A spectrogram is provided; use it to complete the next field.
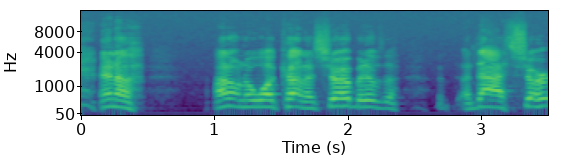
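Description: Loud and high-pitched, a man speaks. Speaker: visiting preacher. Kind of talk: sermon. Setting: church. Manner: animated.

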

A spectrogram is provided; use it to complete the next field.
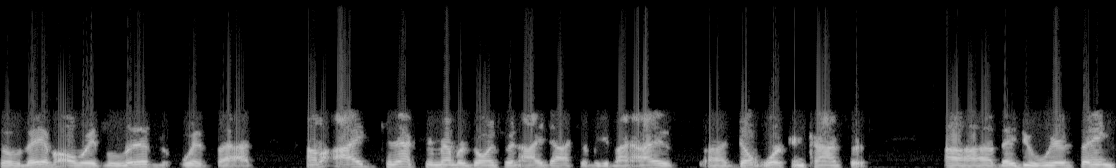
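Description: Here a man speaks with a Midwestern US accent at a medium pitch. His pace is fairly quick and his intonation fairly even. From US Midwest. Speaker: sports broadcaster and pastor. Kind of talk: casual chat. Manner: mild stutter, mostly hidden.

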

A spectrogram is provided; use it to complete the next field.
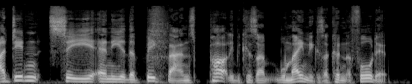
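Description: In a very clean recording with a silent background, a man with a southern English accent talks at a very fast pace at a medium pitch, making very wide pitch swings. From London, England. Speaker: podcast co-host, theatre actor, father. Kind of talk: casual chat.

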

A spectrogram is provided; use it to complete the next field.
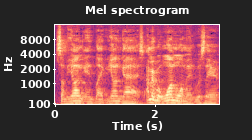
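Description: A man speaks at a moderate pace in a fairly low voice with vocal fry. The room echo is audible. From Louisiana. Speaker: podcast host. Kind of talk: casual chat.

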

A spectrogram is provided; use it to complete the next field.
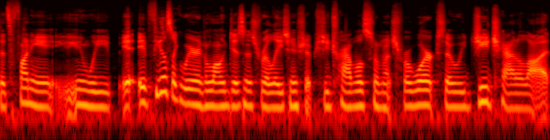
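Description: A woman with a fairly low pitch speaks in an unremarkable speaking voice, captured in a very clean recording with a silent background. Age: 30s. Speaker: radio talk show host. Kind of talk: casual talk show chat. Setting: studio.

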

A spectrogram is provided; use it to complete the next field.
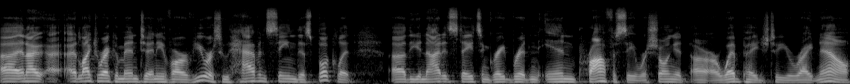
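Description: Speaking very fast with an American accent, a man with a medium-pitched voice comes through on a very clean recording with a silent background. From Texas. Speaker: religious program host, minister. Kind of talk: casual panel discussion.

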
